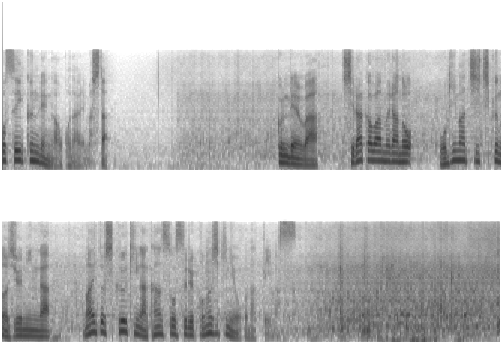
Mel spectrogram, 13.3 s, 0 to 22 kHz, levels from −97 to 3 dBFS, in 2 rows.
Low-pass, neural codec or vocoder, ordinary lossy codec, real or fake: none; codec, 16 kHz, 2 kbps, FunCodec, trained on Chinese and English, 25 frames a second; none; fake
